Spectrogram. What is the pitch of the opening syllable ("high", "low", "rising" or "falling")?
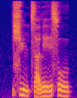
falling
